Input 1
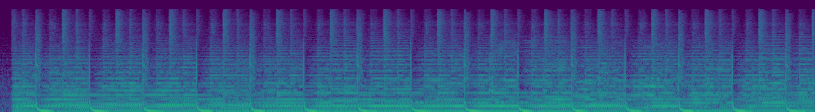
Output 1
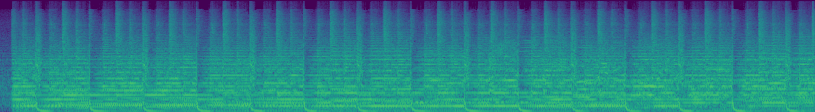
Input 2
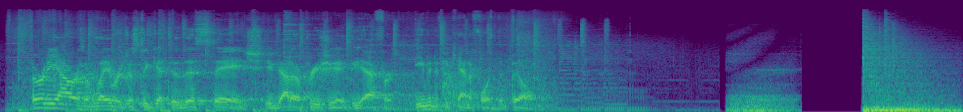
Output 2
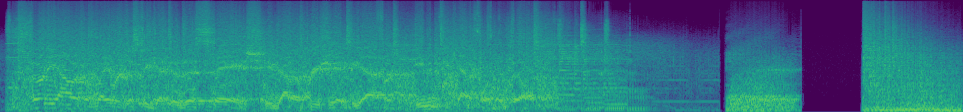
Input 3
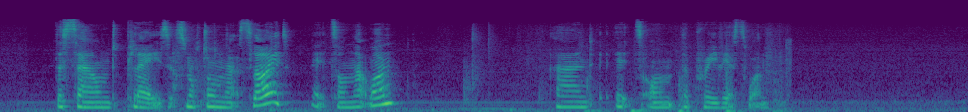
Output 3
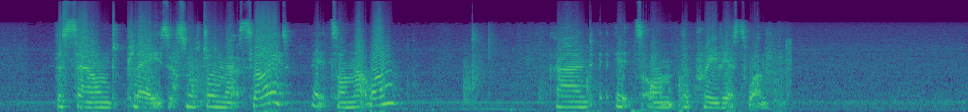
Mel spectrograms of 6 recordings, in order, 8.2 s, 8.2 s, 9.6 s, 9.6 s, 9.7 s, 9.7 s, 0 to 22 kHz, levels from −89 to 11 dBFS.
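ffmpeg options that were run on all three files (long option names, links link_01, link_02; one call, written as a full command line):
ffmpeg -i in.wav -filter_complex "[0:a]asplit=2[link_01][link_02];[link_02]highpass=frequency=720:poles=1,volume=29dB,asoftclip=type=tanh:threshold=-1.5dB[link_03];[link_01][link_03]amix=inputs=2:normalize=0,lowpass=frequency=5000:poles=1,volume=-6dB,asoftclip=type=hard:threshold=-13.5dB,volume=1.5dB" out.wav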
